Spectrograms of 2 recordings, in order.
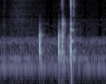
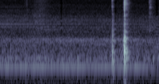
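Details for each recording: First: Old hard drive, suspected stiction. Faint electrical hum, then three quick clicks in under half a second and nothing; the drive tries to start but never spins up. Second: Vintage hard drive spin-down: faint fading whir, then two or three sharp clicks as the heads auto-park; bearings sound good and the drive seems to work, untested on a computer.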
